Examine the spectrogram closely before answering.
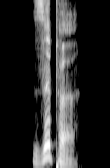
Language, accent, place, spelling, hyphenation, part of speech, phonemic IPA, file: German, Germany, Berlin, Sippe, Sip‧pe, noun, /ˈzɪpə/, De-Sippe.ogg
- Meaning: 1. clan, kin, (small, tight-knit) tribe 2. family, relatives (especially extended or generally of large size)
